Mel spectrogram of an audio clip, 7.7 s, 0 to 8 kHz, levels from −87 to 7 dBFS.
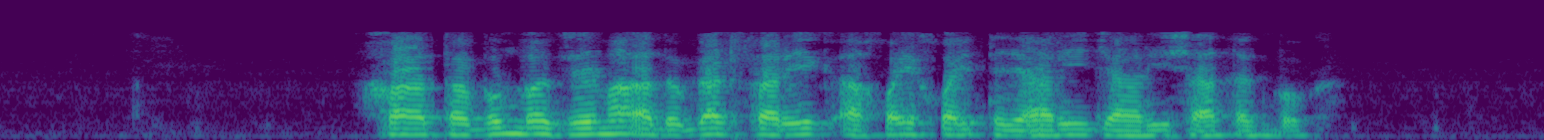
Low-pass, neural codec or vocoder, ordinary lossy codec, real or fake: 7.2 kHz; vocoder, 44.1 kHz, 128 mel bands, Pupu-Vocoder; AAC, 16 kbps; fake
